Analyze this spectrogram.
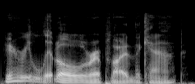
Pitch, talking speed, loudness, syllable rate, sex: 85 Hz, 155 wpm, -17 LUFS, 4.4 syllables/s, male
